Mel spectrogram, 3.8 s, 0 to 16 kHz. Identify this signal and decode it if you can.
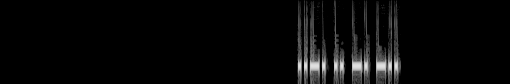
Morse code, heard as a keyed tone, about 53 wpm, 700 Hz. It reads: FIND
